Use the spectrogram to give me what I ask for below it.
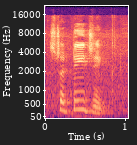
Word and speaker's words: strategic: Strategic, the stress is on second course, strategic.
